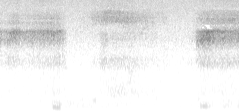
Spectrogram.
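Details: Beagle named Charly snoring during his daily midday nap: two loud, hissing, wheezy breaths about three seconds apart, with a softer, rougher breath between them and a quiet indoor background.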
